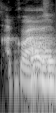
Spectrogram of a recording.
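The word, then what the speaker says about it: Accra: I went to let me make sure I pronounced it right Acura okay Acra Acra yes Acra beautiful city yeah yeah did you did you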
